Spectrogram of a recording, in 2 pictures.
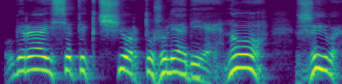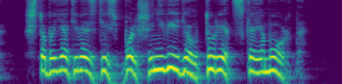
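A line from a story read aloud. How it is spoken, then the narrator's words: Contemptuous drawl, then furious shout. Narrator (Russian): протянул Грузов презрительно и вдруг с мгновенно озверевшим лицом он крикнул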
